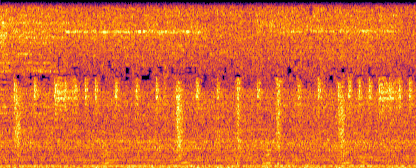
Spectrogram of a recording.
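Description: A steady machine hum with a low rumble, constant throughout, with faint voices in the background.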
